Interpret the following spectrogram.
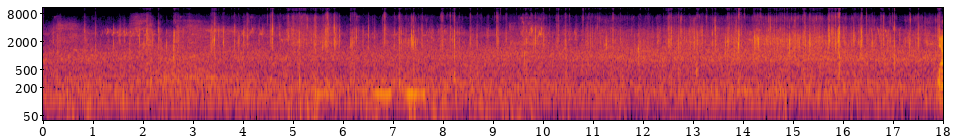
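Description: Steady outdoor background noise with light, scattered footsteps on asphalt.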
